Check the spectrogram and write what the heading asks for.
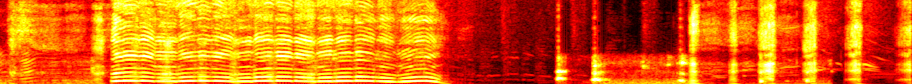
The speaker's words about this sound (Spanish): Pavo, pavo, puro pavo.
